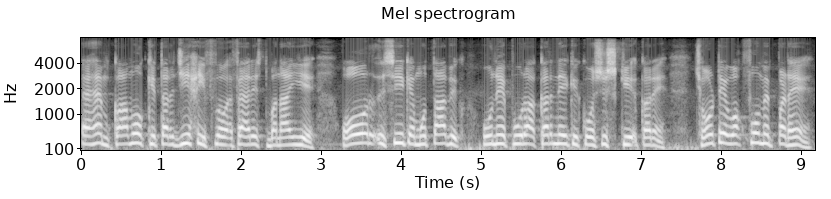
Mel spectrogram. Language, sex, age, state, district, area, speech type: Urdu, male, 18-30, Uttar Pradesh, Saharanpur, urban, spontaneous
